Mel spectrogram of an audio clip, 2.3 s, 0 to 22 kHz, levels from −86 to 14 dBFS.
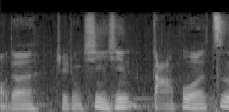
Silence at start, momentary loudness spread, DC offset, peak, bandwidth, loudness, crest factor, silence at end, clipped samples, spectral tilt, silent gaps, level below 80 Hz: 0 s; 9 LU; under 0.1%; -2 dBFS; 14 kHz; -24 LUFS; 20 dB; 0 s; under 0.1%; -4 dB/octave; none; -48 dBFS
